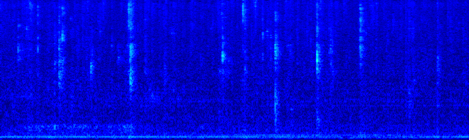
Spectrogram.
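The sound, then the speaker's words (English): Steady light rain falls with scattered drips and patters, irregular taps over a soft continuous wash and a low background hum, no voices present. “I'm opening up my pores, my very being, to this sound current of the rain.”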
